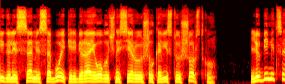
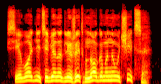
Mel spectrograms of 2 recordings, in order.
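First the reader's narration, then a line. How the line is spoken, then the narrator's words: Sighing, suppressed sadness. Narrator (Russian): Эрелис вздохнул, давя темную тоску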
